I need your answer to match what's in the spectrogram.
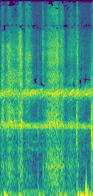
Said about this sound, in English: And just passing by the water now. Man, those frogs are loud.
